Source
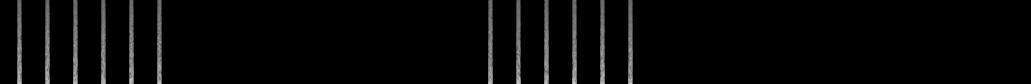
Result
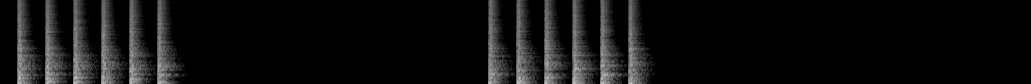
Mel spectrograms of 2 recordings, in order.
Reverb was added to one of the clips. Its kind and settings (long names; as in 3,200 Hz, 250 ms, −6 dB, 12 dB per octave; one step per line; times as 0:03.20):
feedback delay network reverb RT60 0.35 s, low-frequency decay 0.75×, high-frequency decay 0.65×, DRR 0.5 dB
level −3 dB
